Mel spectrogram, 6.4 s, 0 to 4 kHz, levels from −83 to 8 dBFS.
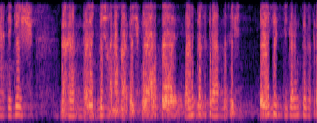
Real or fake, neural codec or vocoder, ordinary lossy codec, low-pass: fake; vocoder, 22.05 kHz, 80 mel bands, HiFi-GAN; Opus, 32 kbps; 3.6 kHz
